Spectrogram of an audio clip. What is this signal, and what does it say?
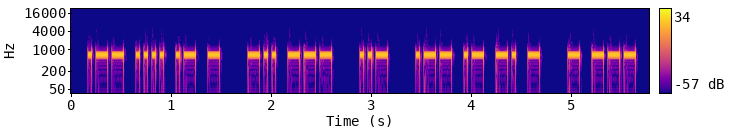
Morse code, heard as a keyed tone, about 30 wpm, 700 Hz. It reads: WHAT DO U WANT TO
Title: Sentences from Top 200 Words and Abbreviations 30wpm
